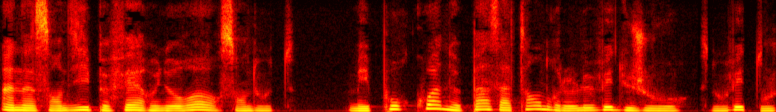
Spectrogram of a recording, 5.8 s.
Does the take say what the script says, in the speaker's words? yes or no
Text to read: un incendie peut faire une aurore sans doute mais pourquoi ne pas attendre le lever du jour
no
